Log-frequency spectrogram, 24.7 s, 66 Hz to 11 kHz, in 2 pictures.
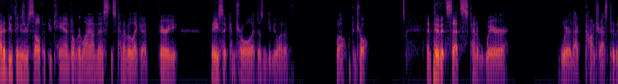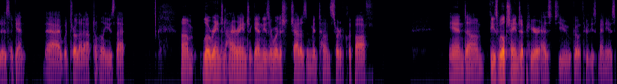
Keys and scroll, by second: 6.7 ctrl+z.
